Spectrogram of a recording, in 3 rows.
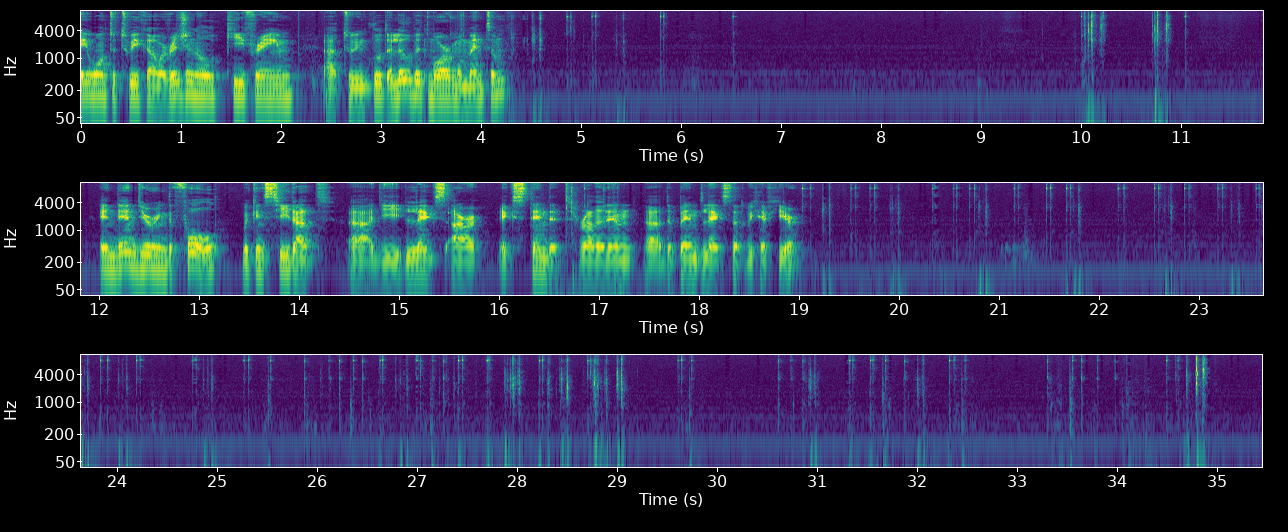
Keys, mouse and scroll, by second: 3.5 shift+middle drag, 4.6 g, 5.4 g, 6.5-10.0 drag, 10.2 shift+space, 10.8 shift+space, 11.1-11.9 drag, 17.0 shift+middle drag, 19.1 click, 19.3-24.9 typing, 19.7 click, 20.6 click, 21.5 click, 23.6 click, 24.8 click, 25.6 drag, 25.6 middle drag, 26.2 middle click, 26.4 click, 26.8 r, 27.2 click, 27.7 drag, 28.4 r, 28.9 r, 29.0 r, 29.8 drag, 30.0 middle click, 30.8 middle click, 30.9 r, 31.7 middle click, 32.0 r, 32.5 drag, 32.6-33.3 middle drag, 33.6 middle click, 33.8 middle click, 34.5 drag, 34.8 shift+space.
